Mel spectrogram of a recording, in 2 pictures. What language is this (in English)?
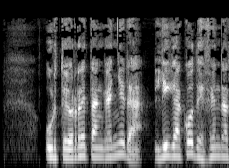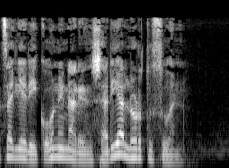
Basque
